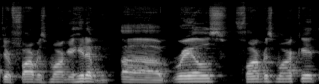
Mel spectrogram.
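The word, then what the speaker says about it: Reihl's: Hit up Rails Farmers Market. It's spelled REIHL''S.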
